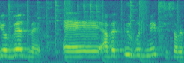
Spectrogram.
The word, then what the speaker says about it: Eurythmics: À cette époque, quand elle m'a appelé, j'ai pas tout compris avec la prononciation de Eurythmics, parce que nous on dit Eurythmics.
